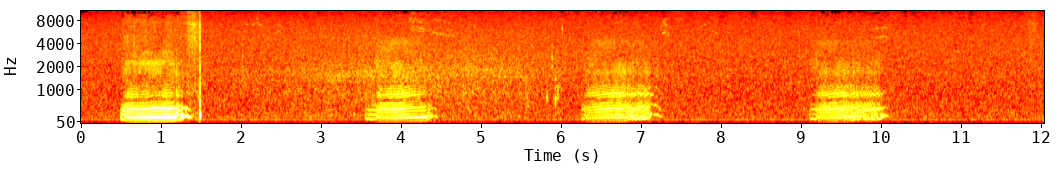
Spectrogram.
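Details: Snoring cat, four slow rasping breaths spaced roughly three seconds apart, each a short harmonic-rich buzzy burst with a slight downward bend, over a faint constant low hum.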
